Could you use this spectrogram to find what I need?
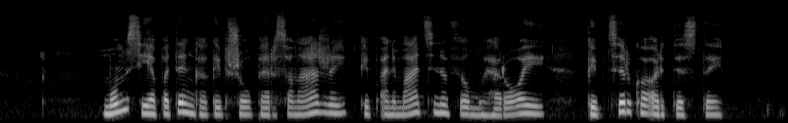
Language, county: Lithuanian, Kaunas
